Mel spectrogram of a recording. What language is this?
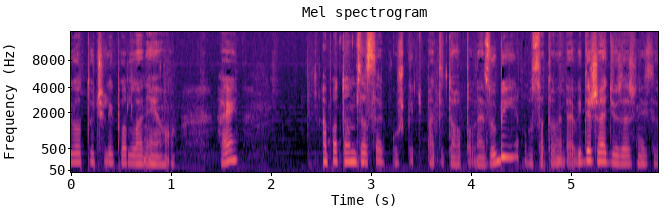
Slovak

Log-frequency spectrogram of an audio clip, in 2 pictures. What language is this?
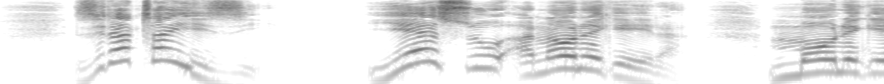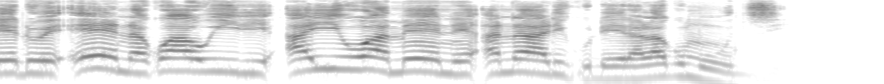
Nyanja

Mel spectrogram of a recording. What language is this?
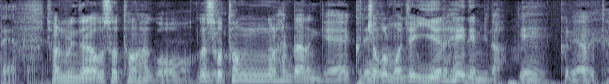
Korean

